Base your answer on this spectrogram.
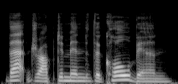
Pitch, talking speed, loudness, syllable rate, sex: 160 Hz, 235 wpm, -19 LUFS, 5.4 syllables/s, male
